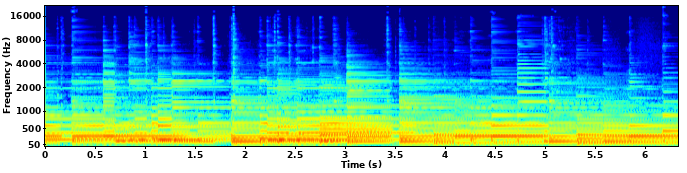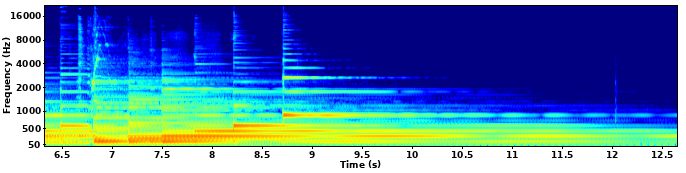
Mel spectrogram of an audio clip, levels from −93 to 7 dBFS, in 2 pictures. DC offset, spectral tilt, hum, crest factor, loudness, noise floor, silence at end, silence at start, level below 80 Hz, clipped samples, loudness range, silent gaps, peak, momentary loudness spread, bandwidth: under 0.1%; -9.5 dB/octave; none; 14 dB; -19 LUFS; -38 dBFS; 0 s; 0 s; -42 dBFS; under 0.1%; 8 LU; none; -4 dBFS; 15 LU; 8.4 kHz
